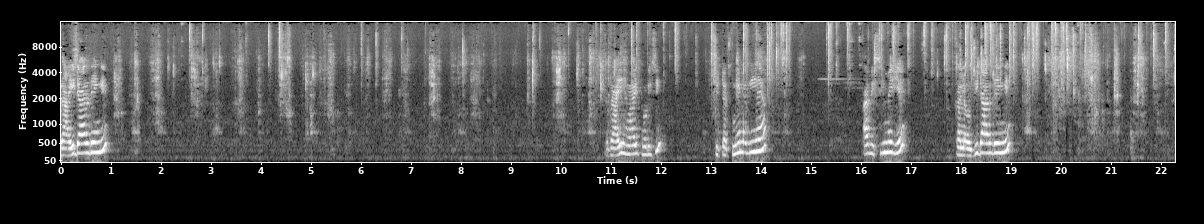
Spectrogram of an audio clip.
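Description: A wooden spoon scrapes and stirs in a pan.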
